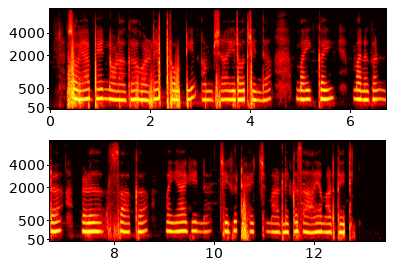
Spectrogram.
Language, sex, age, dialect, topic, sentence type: Kannada, male, 25-30, Dharwad Kannada, agriculture, statement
